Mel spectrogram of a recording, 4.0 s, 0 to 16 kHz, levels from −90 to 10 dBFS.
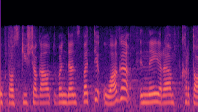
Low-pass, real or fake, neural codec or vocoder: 7.2 kHz; real; none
